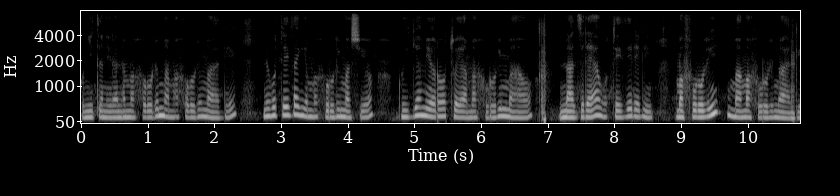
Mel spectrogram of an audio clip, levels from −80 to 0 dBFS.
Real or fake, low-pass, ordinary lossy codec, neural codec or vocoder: fake; 7.2 kHz; none; codec, 16 kHz, 0.8 kbps, ZipCodec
